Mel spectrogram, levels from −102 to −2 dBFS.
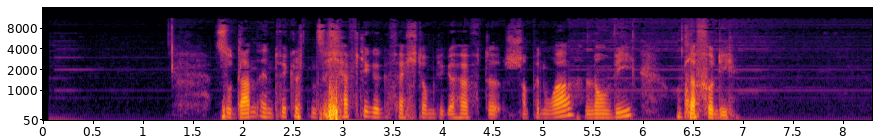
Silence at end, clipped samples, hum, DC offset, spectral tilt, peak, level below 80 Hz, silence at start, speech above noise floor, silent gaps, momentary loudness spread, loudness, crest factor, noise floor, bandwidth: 1.4 s; under 0.1%; 50 Hz at -55 dBFS; under 0.1%; -6 dB/octave; -4 dBFS; -48 dBFS; 1.75 s; 47 dB; none; 18 LU; -28 LUFS; 26 dB; -74 dBFS; 11.5 kHz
